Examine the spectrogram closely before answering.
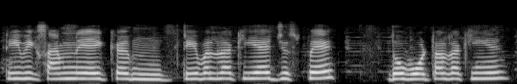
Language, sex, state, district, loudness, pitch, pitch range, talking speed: Hindi, male, Madhya Pradesh, Bhopal, -13 LUFS, 265 Hz, 255-275 Hz, 150 wpm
